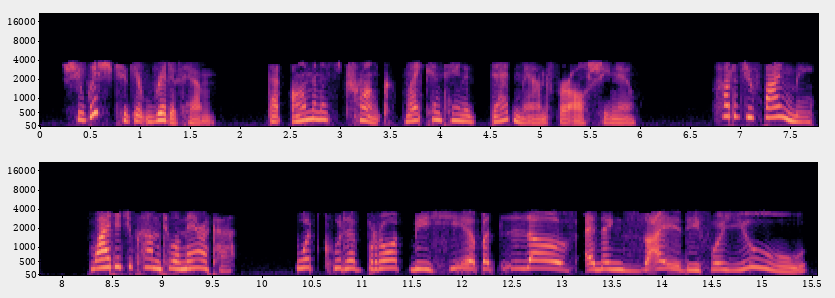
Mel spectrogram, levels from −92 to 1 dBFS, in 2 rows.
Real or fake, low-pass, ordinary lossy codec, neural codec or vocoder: real; 3.6 kHz; MP3, 32 kbps; none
